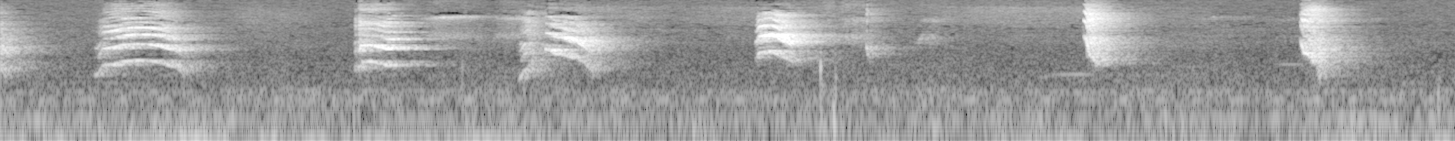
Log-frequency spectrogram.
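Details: Talking parrot saying "mittu": separate rough, voice-like utterances, each arched and rich in harmonics, come about every second, with quiet pauses between them.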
